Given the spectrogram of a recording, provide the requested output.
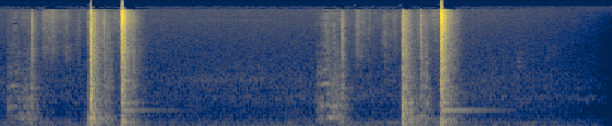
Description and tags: Letter in mailbox
Opening a metal mailbox, dropping a heavy letter inside, and quickly shutting the mailbox-- two times, the second louder than the other.
I attempted to remove the traffic from the background as best I could!
drop, letter, metal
